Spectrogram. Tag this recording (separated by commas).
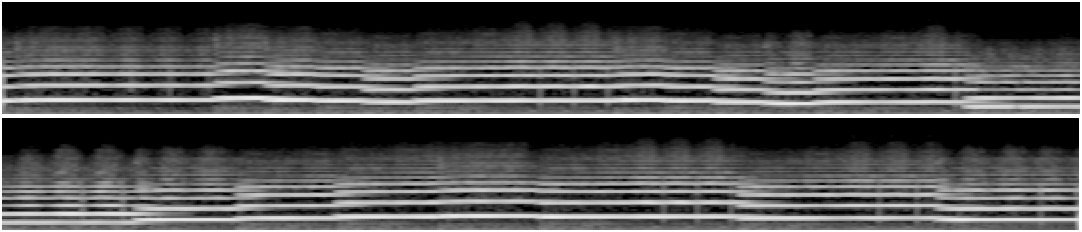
Flute, Clarinet, Music, Wind instrument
